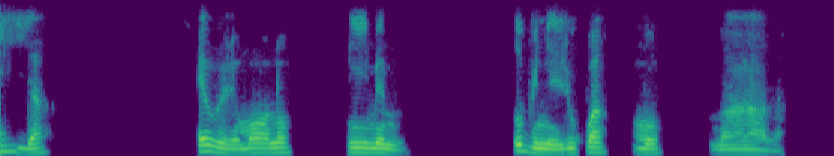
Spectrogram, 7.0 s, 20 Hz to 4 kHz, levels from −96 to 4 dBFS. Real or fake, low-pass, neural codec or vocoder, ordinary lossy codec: real; 3.6 kHz; none; Opus, 64 kbps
